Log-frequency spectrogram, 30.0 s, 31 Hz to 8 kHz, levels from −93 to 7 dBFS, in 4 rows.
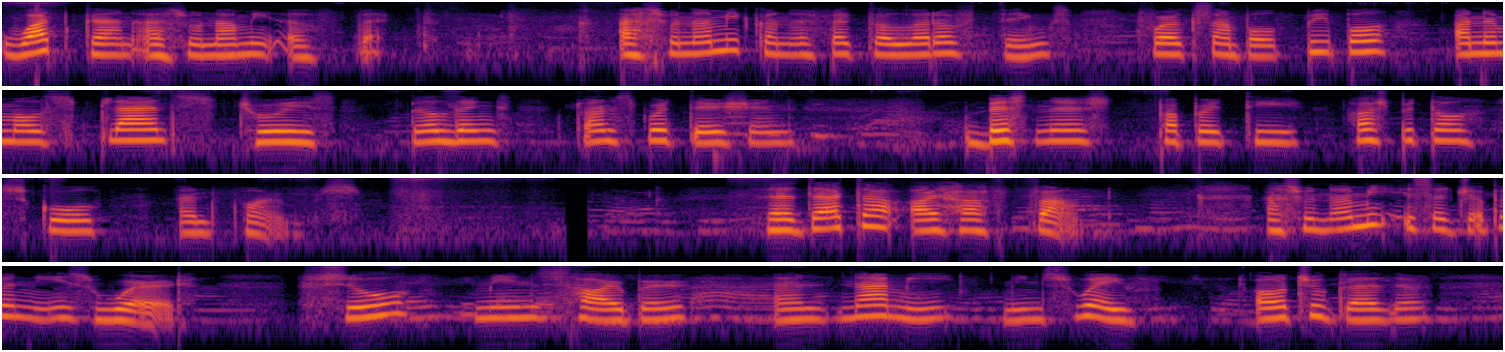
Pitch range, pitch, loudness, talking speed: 245-280 Hz, 260 Hz, -27 LUFS, 90 wpm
